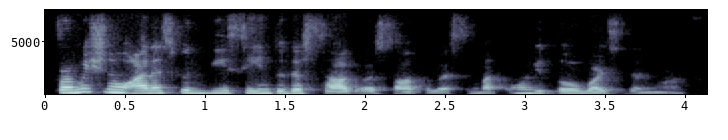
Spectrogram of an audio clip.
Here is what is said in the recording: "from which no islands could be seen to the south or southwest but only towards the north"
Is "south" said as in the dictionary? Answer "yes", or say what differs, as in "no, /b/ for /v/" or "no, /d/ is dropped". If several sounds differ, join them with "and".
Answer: no, /t/ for /θ/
